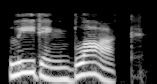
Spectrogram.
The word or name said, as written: leading block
